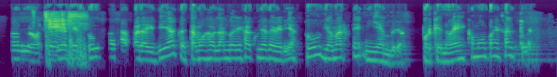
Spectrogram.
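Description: A man's high voice at a moderate pace with hardly any pauses and very even loudness, dry and close with no echo, over music in the background. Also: ordinary pitch variation. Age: 20s. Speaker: podcast panelist. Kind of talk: casual chat.

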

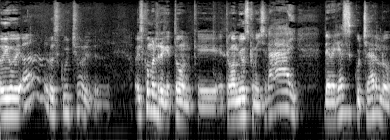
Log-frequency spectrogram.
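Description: Pitched at a medium level, a man talks at a moderate pace with very wide pitch swings. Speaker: musician. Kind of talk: casual chat.

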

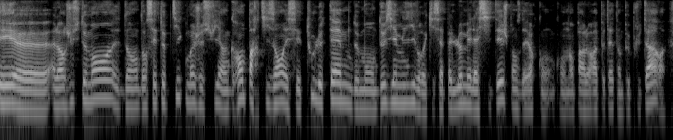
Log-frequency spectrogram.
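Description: A man with an unremarkable speaking voice talks at a moderate pace with hardly any pauses, a fairly high pitch, ordinary pitch variation and big swings in loudness, in a dry, close sound with no echo. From France, Lorraine (Lunéville). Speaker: entrepreneur and author. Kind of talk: interview.

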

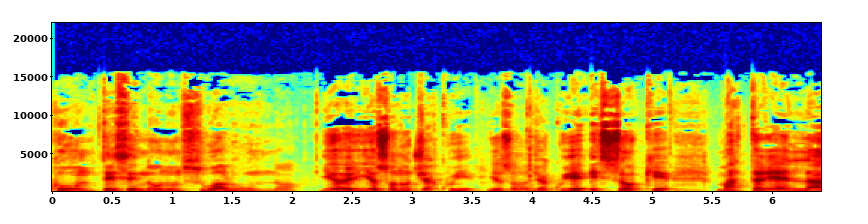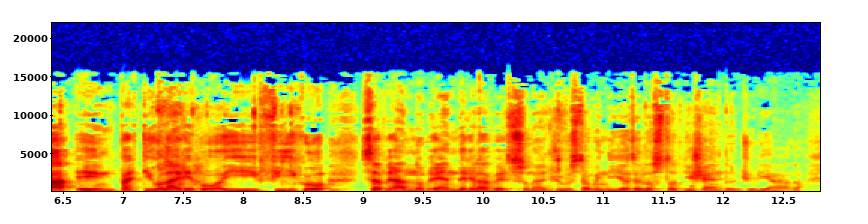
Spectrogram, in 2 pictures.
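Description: Using an animated tone, a man of medium pitch speaks at a moderate pace with very wide pitch swings. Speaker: university student podcast co-host. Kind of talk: casual chat.

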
